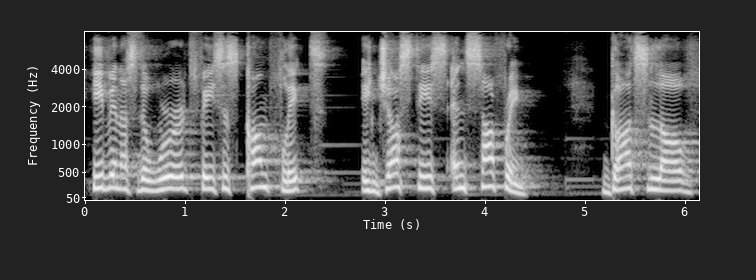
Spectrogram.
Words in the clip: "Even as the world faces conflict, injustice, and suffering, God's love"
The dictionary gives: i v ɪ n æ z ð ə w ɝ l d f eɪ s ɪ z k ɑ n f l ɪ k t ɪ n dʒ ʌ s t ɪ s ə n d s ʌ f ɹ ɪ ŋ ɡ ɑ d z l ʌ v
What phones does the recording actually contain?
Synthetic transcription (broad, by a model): i v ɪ n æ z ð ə w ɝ d f eɪ s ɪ s k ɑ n f l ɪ k t ɪ n dʒ ʌ s t ɪ s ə n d s ʌ f ɹ ɪ ŋ ɡ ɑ d s l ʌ v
